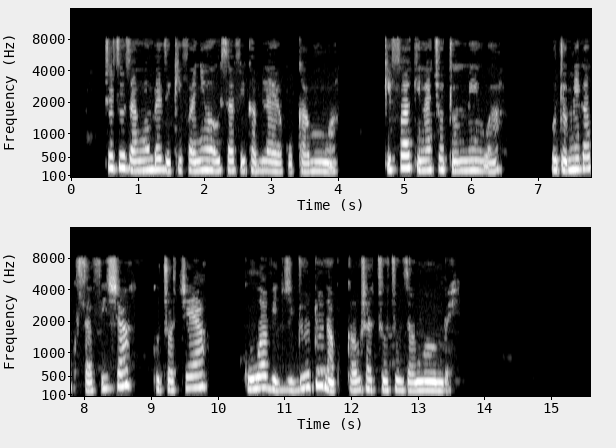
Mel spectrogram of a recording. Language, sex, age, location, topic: Swahili, female, 18-24, Kisii, agriculture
